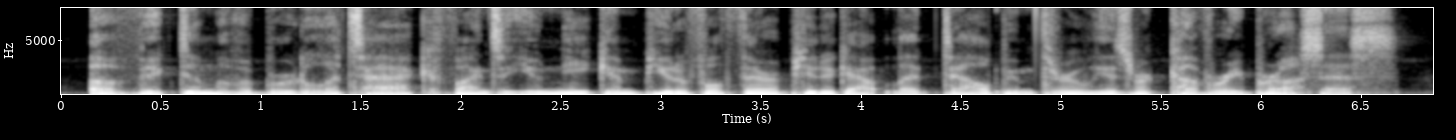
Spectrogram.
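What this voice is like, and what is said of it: Movie trailer announcer voice. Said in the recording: “in my movie trailer voice.”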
